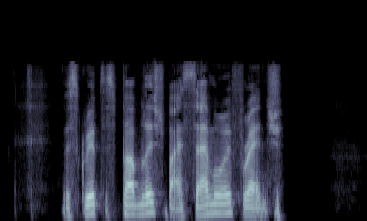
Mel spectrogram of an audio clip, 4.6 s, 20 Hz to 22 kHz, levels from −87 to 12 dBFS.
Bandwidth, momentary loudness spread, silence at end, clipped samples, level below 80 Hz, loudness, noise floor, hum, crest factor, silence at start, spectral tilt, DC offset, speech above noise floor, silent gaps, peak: 8.2 kHz; 13 LU; 1.1 s; under 0.1%; -54 dBFS; -20 LUFS; -53 dBFS; none; 20 dB; 0.8 s; -5.5 dB/octave; under 0.1%; 33 dB; none; -2 dBFS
